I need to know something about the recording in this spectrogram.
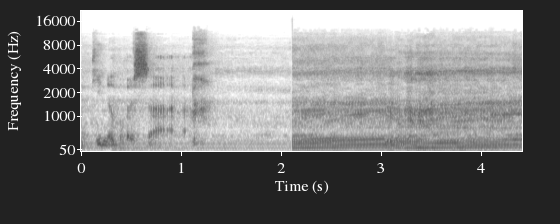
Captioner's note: engine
